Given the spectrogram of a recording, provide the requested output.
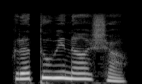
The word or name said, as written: ಕ್ರತುವಿನಾಶ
